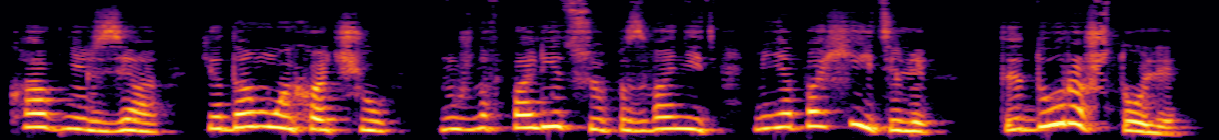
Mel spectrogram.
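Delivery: high-pitched indignant outburst; frantic protest. A narrator's reading. Alexandra learns she cannot go home, crying out hysterically. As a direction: protest it in rising panic.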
